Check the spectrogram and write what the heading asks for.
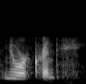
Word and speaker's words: Nourkrin: So the best thing for thinning hair on the scalp is Norkrin. It's spelled N-O-U-R-K-R-I-N.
